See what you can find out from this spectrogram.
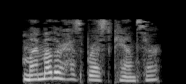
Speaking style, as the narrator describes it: Celeste blurts out

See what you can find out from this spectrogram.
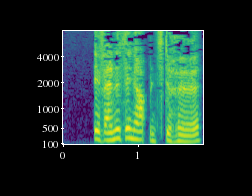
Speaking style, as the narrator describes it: he retorted hoarsely

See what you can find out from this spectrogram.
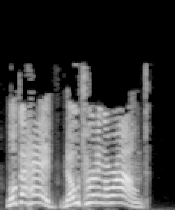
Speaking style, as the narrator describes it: the police started shouting

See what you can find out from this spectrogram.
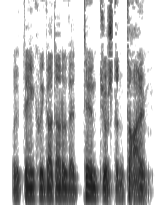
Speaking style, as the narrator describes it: Barak muttered

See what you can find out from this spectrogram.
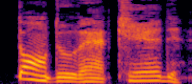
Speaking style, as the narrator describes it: Eddie said feebly

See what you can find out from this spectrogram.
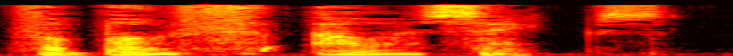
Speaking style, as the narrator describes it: Talia said under her breath

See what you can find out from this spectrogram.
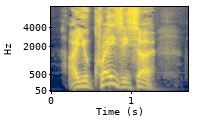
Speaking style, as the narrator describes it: Riker shouted

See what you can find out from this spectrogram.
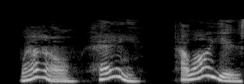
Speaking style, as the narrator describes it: Sam said, trying to keep her voice cheerful

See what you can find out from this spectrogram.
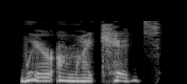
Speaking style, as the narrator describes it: breathing hard, and say in the harsh, growling voice I've developed

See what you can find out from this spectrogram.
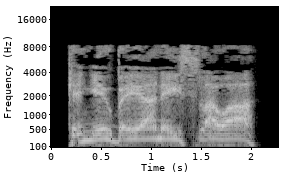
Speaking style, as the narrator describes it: Galifon roared

